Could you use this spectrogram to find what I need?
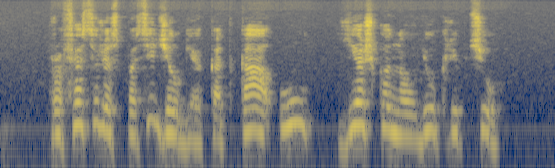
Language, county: Lithuanian, Kaunas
